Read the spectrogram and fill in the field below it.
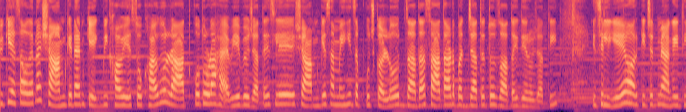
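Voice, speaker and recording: Over music in the background, the speaker talks at a moderate pace with fairly even intonation. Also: woman. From Uttarakhand, India. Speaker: lifestyle vlogger. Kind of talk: casual vlog talk to camera.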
